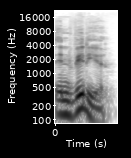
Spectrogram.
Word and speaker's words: Nvidia: Nvidia that's how you say it no it's Nvidia oh cool so there was an article that came out say hey if you've been saying Nvidia you've been saying it wrong because Nvidia but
